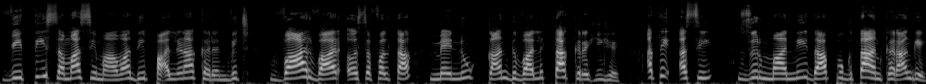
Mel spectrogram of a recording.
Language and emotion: Punjabi, angry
